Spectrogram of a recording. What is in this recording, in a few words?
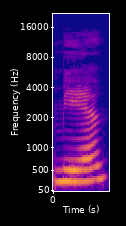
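"mian", second tone, pinyin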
